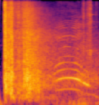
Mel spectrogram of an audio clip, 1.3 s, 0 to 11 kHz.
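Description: A single sharp 30-30 rifle shot cracks out at the start and is followed by a brief echoing tail, with a short rising-falling voice exclamation right after.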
